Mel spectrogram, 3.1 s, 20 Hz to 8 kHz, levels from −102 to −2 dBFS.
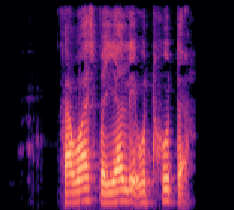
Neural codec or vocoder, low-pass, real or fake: none; 7.2 kHz; real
